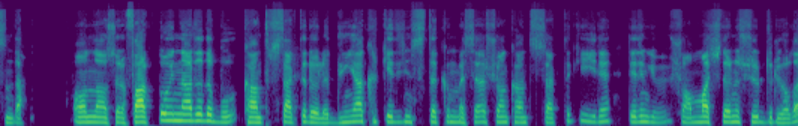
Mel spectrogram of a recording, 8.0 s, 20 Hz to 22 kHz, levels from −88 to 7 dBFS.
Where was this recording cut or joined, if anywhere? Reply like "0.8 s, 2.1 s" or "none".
none

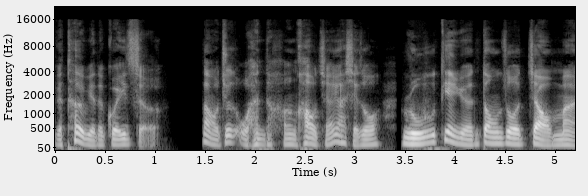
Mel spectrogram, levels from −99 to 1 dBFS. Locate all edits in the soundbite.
3.4 s

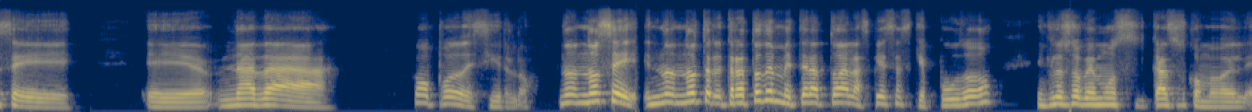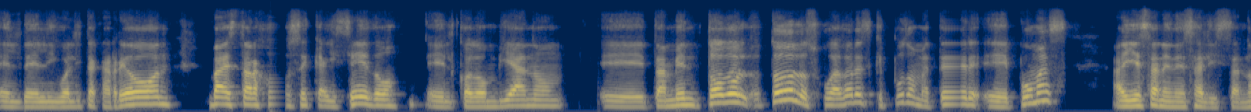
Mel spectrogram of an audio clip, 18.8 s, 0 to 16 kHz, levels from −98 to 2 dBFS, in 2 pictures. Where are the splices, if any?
4.1 s

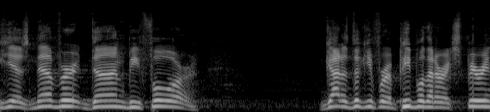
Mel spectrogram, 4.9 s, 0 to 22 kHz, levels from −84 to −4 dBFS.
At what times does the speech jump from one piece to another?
none

